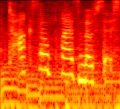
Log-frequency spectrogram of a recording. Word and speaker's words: toxoplasmosis: Pet talk this morning, Toxoplasmosis.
